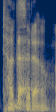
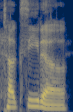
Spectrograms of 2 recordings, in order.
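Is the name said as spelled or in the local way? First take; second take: local; as spelled. First: It is pronounced the way locals say it. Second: It is pronounced the way it is spelled. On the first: "We say Tuxedo" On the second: "it's spelled Tuxedo, but we don't say it that way"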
